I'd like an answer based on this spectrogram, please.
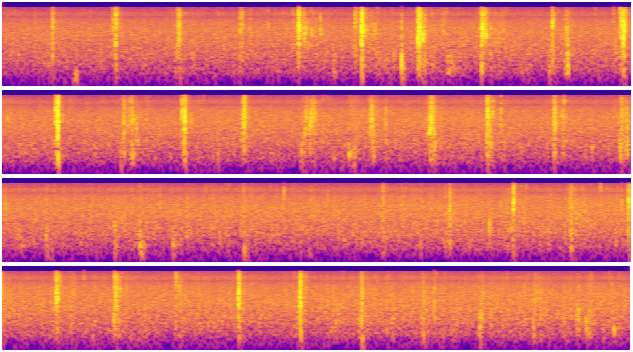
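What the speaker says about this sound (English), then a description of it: "It's raining, and these are the trails in Vermont." Rain falls steadily on a muddy forest trail in Vermont, with sharp drop impacts and soft footfalls at a close, regular pace under a constant wet hiss, and no talking.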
